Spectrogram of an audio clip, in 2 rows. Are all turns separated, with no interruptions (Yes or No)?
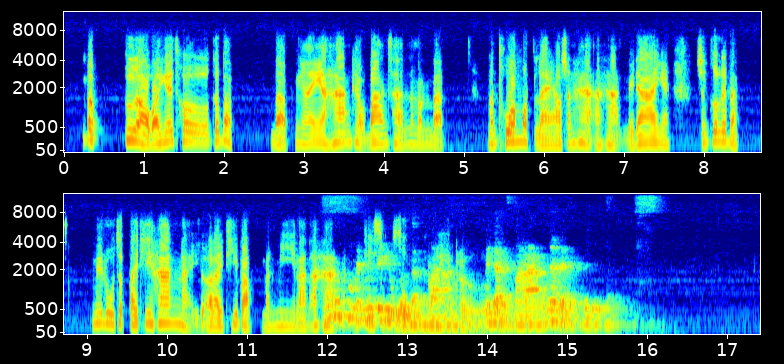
No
